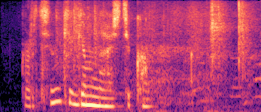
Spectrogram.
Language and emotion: Russian, neutral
